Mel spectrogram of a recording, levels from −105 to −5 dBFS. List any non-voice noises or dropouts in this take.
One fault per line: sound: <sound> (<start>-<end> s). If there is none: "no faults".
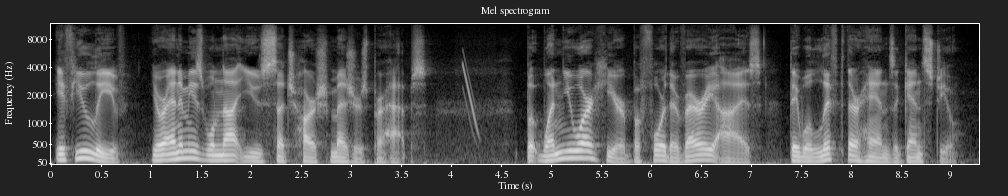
sound: chirp (4.1-4.3 s)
